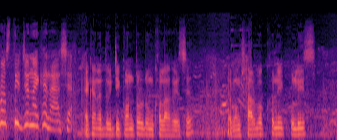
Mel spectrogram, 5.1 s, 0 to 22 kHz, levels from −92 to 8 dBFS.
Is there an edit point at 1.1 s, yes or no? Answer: yes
